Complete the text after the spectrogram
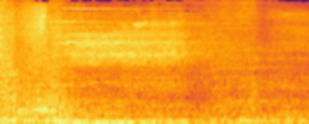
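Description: A triumphant victory fanfare plays in a video game.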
